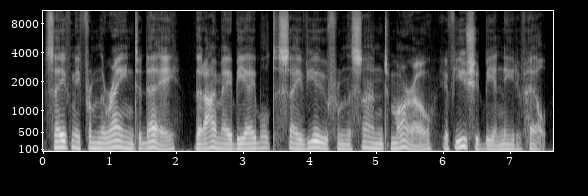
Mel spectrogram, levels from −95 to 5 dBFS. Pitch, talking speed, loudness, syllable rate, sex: 120 Hz, 220 wpm, -18 LUFS, 4.2 syllables/s, male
